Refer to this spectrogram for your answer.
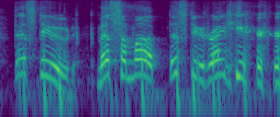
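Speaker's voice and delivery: very high-pitched, shrill yell. Acting out a character pointing at an enemy and urging an ally: yelling. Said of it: "and yell at Thargus".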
